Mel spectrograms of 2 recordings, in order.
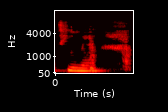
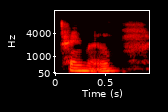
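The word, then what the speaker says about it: Temu: People still say T-Mu, but it's TAU.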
